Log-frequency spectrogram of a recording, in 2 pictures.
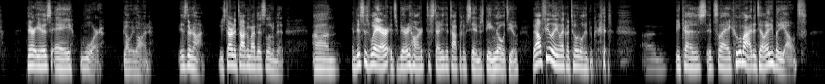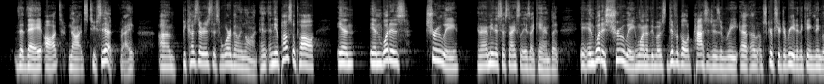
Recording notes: I recently preached at church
